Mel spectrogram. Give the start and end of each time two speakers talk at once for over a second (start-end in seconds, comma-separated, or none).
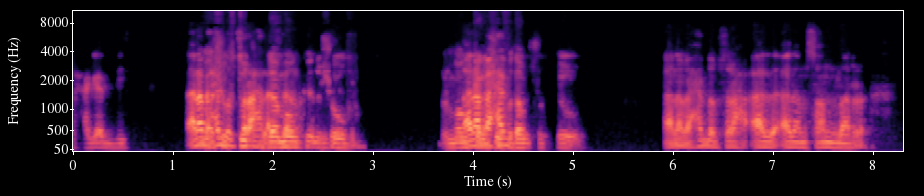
1.2-2.9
